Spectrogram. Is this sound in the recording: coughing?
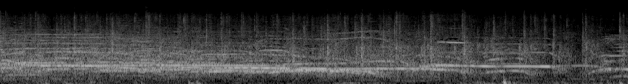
no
